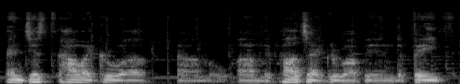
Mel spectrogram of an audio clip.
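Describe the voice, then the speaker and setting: A low-pitched man with a Kenyan accent and a mellow, dark tone, speaking as an interview guest. He talks thoughtfully, with ums and restarts, and faint music plays in the background. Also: steady tone, a little slow. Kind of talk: conversational interview.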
